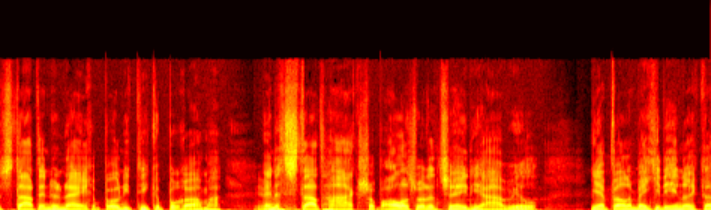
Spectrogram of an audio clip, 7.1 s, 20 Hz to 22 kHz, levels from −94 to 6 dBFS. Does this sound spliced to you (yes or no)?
no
